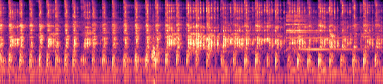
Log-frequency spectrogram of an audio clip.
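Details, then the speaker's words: TVS XL Super moped after an engine rebuild (new crank, bore, clutch kit, shoes, bearings), mic held close at low idle: sharp knocks about four a second, like worn clutch shoe rubber or a weak bore; crankshaft end-play knock, engine to be reopened. "நமக்கு ஹைலிங் நிக்கும் போதுதான் வந்து நமக்கு அந்த sound வருது clutch sound மாதிரி வச்சுக்கோங்களேன் clutch நம்ம ஷூ ரப்பர் போயிடுச்சுன்னா எப்படி ஒரு மாதிரி கட்ட கட்ட கட்டன்னு அடிக்கும் அந்த மாதிரி வருது"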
